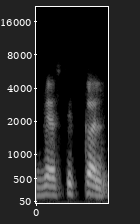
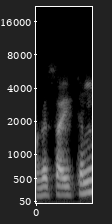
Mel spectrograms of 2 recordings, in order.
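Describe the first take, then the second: First: The second syllable has a short 'ih' vowel. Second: The second syllable has a long 'eye' vowel. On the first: The speaker calls it right. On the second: The speaker calls it wrong. "वेसाइकल नहीं"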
